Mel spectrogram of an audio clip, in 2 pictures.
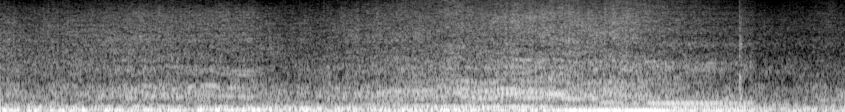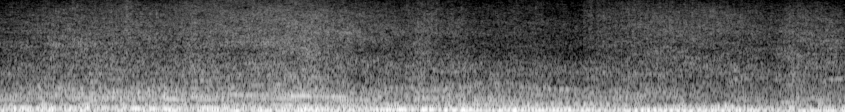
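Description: Several dirt-track race cars running hard around a dirt oval, their engines a loud, continuous drone. The sound swells as cars pass close about three seconds in.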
